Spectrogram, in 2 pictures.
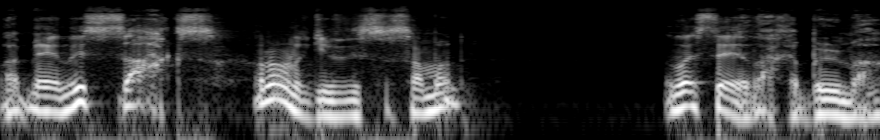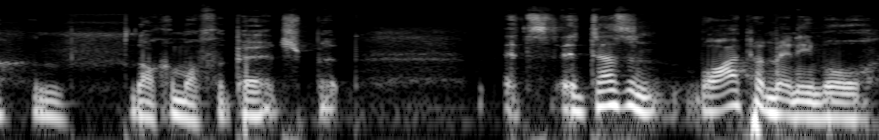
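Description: A man with an Australian accent and a medium pitch speaks at a moderate pace, with lively intonation and long, frequent pauses. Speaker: podcast host. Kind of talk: casual chat. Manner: animated.

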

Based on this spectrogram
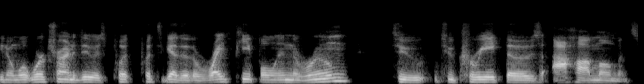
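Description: A man's unremarkable speaking voice at medium pitch and a moderate pace, with a dry, close sound and no echo. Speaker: home builder company owner. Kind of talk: interview podcast.

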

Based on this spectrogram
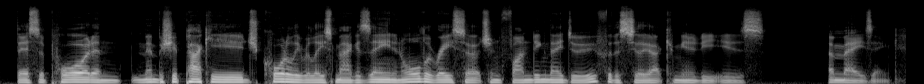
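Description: A man with an Australian accent, fairly low pitch, ordinary pitch variation and a moderate pace. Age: 30s. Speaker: podcast host. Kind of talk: solo podcast monologue.

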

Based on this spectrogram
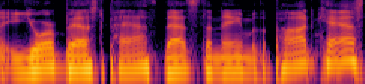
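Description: Speaking at a fairly quick pace, a man uses lively intonation. He has an ordinary speaking voice, and the recording is very clean with a silent background. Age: 50s. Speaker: podcast co-host. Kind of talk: casual chat.

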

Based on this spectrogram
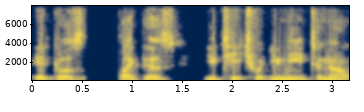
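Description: A man speaks with an American accent at a medium pitch and ordinary pitch variation. It is a normal speaking voice. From US Midwest. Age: 60s. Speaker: SaaS entrepreneur and business coach. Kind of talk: interview.

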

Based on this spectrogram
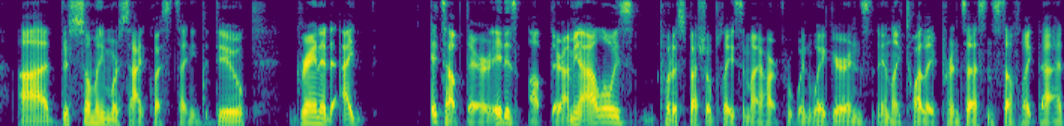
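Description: Bright and sharp in tone, a man speaks excitedly at a fairly quick pace. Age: 20s. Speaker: podcast host. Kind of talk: casual solo monologue. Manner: excited, with frequent laughter; halting, with repeated words and fillers.

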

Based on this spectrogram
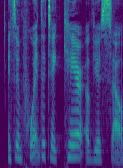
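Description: Over a silent background in a very clean recording, a woman with vocal fry talks at a moderate pace in an animated, upbeat tone with ordinary pitch variation. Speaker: podcast host and therapist. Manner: animated, upbeat, enthusiastic.

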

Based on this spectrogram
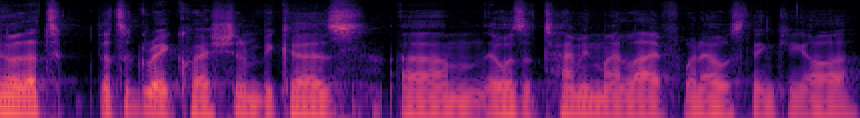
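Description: In a very clean recording with a silent background, a man with a Romanian accent talks at a fairly quick pace with fairly even intonation. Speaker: church planter, youth leader. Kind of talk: casual chat.

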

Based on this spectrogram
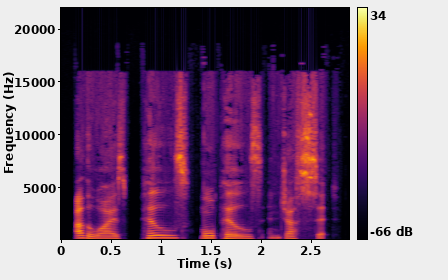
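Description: In a New Zealand accent, a woman of medium pitch speaks with lively intonation, the sound dry and close with no echo. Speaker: librarian. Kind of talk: reading aloud.

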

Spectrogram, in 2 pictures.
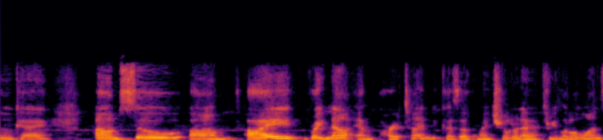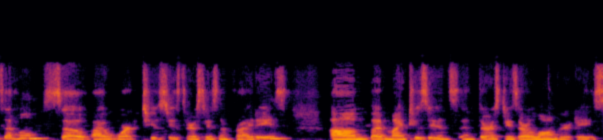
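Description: Somewhat breathy, a woman speaks at a fairly slow pace. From India, moved to Philadelphia at 11. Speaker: physician. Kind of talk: interview.

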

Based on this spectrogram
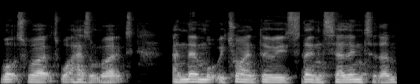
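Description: A man with an Essex accent speaks in a dark, mellow tone against a quiet background. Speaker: agency founder. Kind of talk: interview conversation.

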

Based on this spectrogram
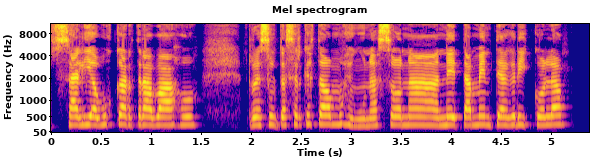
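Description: A woman talks at a moderate pace with a Venezuelan accent. Her high voice stays monotone and flat. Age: 30s. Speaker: migrant mother. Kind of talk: testimony.

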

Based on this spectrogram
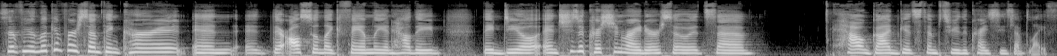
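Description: This woman has an ordinary speaking voice, fairly high in pitch. She talks at a moderate pace with ordinary pitch variation. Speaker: podcast host. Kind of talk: casual chat.

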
